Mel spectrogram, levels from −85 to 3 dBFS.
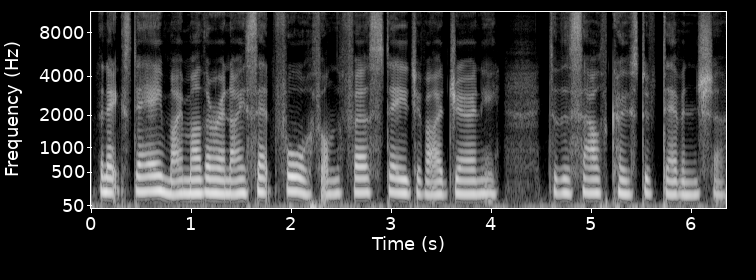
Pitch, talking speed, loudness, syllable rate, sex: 190 Hz, 210 wpm, -16 LUFS, 4.9 syllables/s, female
